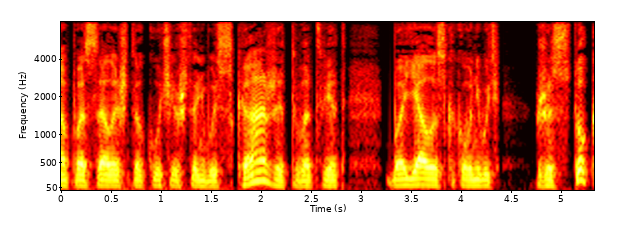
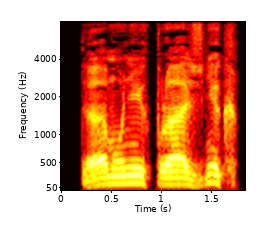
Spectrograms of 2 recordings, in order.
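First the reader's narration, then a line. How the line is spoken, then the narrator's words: Grumbled. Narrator (Russian): проворчал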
